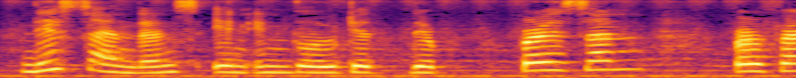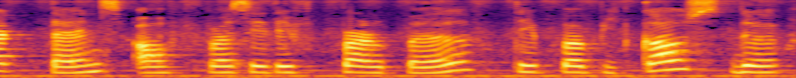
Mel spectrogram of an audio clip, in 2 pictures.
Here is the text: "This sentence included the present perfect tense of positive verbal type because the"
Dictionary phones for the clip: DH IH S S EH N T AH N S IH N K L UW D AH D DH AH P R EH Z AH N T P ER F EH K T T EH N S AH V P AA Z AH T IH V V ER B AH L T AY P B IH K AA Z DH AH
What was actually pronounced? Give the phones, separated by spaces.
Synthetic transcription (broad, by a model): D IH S S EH N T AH N S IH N K L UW D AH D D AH P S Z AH N P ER F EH K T T EH N S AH F P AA S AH T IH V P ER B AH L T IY P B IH K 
